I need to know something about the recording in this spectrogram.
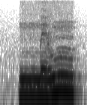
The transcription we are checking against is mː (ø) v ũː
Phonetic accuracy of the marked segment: incorrect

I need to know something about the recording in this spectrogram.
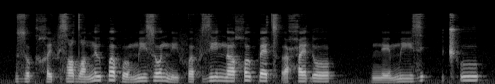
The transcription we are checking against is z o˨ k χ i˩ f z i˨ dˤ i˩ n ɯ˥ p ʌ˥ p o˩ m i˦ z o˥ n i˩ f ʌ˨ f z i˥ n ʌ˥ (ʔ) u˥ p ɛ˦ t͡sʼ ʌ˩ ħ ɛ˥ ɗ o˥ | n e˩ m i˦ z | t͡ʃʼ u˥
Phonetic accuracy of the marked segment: incorrect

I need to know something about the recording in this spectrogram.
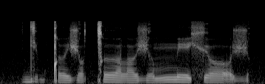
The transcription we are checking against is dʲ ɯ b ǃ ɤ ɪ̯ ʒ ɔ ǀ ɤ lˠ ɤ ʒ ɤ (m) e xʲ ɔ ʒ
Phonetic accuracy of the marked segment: incorrect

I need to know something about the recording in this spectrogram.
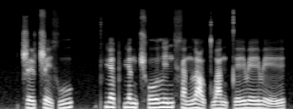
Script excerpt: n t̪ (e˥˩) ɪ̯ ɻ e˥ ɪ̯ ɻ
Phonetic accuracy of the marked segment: incorrect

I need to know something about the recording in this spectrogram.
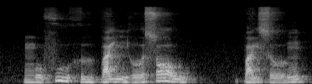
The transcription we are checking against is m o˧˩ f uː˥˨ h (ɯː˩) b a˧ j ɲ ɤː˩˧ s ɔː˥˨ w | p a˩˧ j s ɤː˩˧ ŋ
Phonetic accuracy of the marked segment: correct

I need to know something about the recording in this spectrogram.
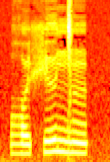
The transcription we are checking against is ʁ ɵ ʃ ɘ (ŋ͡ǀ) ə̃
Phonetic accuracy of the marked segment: correct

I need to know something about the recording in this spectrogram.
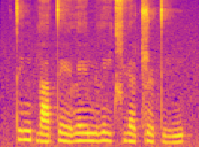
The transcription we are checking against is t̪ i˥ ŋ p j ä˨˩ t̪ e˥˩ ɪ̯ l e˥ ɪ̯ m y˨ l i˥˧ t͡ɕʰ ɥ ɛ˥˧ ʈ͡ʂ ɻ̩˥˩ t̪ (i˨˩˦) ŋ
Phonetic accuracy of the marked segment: correct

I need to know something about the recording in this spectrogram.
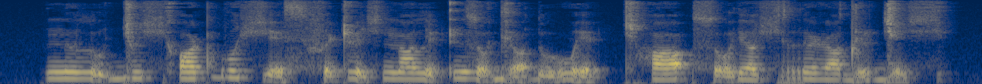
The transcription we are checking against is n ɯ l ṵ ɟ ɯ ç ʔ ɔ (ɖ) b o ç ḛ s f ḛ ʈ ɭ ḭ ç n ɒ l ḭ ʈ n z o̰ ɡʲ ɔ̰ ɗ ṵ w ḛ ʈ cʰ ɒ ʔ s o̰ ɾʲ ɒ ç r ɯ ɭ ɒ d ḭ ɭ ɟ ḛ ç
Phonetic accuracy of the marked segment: incorrect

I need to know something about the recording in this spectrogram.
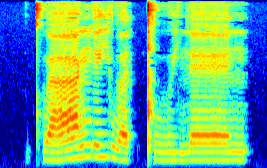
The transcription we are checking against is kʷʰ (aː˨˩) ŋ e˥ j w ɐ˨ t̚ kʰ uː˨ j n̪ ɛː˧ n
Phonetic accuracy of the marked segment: incorrect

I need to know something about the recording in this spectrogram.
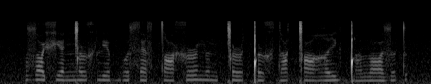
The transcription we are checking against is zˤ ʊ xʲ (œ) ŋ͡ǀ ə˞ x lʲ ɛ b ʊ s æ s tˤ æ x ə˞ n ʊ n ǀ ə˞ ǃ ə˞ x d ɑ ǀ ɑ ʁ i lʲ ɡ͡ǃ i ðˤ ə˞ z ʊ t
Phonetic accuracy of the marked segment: incorrect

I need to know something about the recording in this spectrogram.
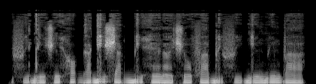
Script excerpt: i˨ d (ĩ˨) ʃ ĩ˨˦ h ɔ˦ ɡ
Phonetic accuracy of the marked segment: correct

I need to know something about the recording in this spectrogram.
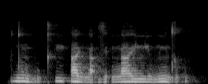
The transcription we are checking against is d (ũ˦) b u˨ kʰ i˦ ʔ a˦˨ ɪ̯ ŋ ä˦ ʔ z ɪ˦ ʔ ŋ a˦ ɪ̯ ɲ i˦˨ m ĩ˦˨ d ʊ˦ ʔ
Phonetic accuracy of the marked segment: incorrect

